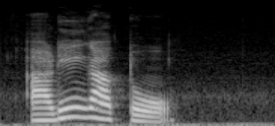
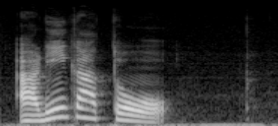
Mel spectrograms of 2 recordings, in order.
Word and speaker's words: ありがとう: In this word, the vowel o and u are placed next to each other, so extend the to character. Don't read them separately, like ありがとう, ありがとう.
